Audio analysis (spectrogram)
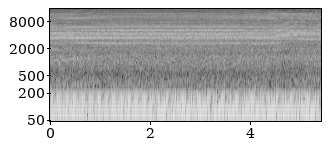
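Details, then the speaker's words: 2006 Honda Accord V6 J-series, first start after Stage 2 cam install with valve and timing belt adjustment, untuned: steady idle with strong airy hiss; one hose left disconnected, quieter once reconnected. "I was like, what the fuck is that noise? There we go. Isn't that better? Yeah, I was like, what the fuck is that noise? That doesn't sound right at all."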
